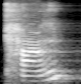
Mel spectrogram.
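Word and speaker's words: 汤: it's very good and in the second tone Tong repeat Tong okay so remember to push the air through and to really do this Rising intonation tongue Tong okay and Tong means sugar okay so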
